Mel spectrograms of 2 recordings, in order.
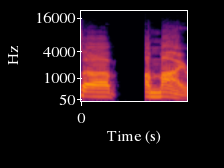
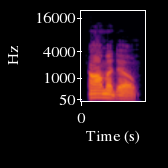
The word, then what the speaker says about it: Amado: And this is, Amai, right? I'm getting his name right? Amado. Shit, I got his name wrong.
